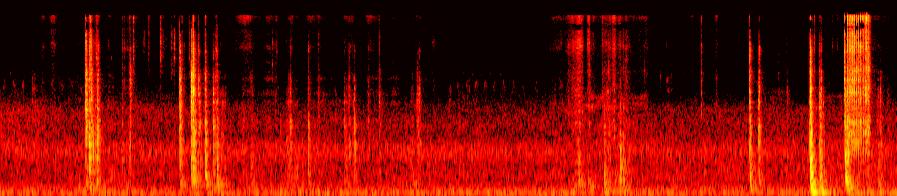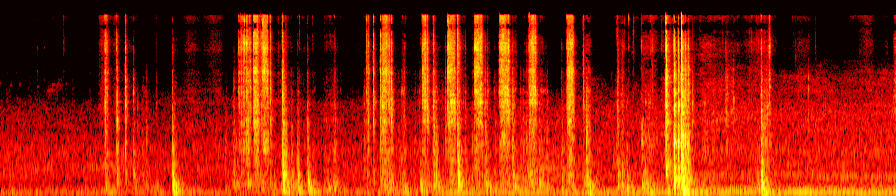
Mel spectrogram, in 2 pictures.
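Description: Hand tools working on bolts inside a car's steel tailgate: scattered metallic clicks and knocks, sparse at first, then coming quicker and louder in the second half, the loudest knock near the end.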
